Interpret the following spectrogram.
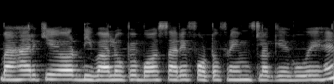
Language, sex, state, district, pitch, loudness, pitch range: Hindi, female, Gujarat, Valsad, 210 Hz, -15 LUFS, 205-215 Hz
